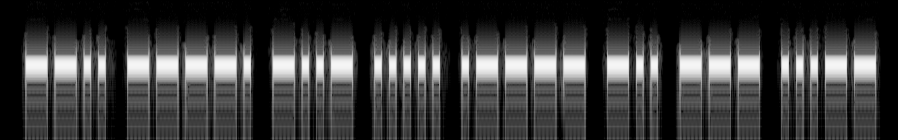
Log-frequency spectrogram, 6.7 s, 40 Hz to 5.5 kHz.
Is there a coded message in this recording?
Yes: Morse code from 0.2 to 6.6 s, heard as a keyed tone, about 22 wpm, 550 Hz. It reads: Z9X51DO3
